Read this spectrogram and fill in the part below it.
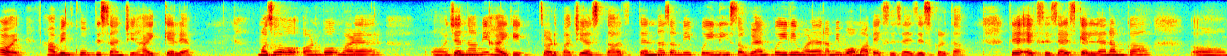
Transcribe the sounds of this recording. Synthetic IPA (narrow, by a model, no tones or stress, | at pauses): hɔj | haʋiːnkʰuːp̚d̪isãɲt͡ɕiɦajkːɛlja | m̤əd͡zoəɳbəwm̤əɭjaɾ | d͡ʑɛnːaːmiːɦajkikt͡səɽpat͡ɕiəst̪at̪ːjɛnːat͡samiːpəjliːsəɡɭjãnpəjliːm̤əɭjaɾamiːʋɔmapeksəɾsajd͡ziskəɾt̪a | t̪jaʔeksəɾsajd͡zkɛlːjanamka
